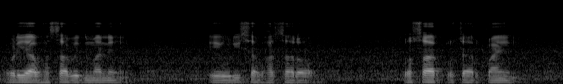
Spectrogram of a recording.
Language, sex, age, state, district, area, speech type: Odia, male, 45-60, Odisha, Mayurbhanj, rural, spontaneous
